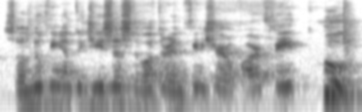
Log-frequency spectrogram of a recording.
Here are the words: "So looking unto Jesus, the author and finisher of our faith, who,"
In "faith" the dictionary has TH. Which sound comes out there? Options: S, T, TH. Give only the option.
T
